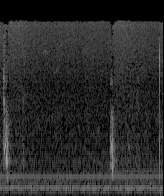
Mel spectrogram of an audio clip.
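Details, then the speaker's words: First-ever bout of hiccups: two brief, soft hiccup sounds about two seconds apart over a steady background hum. "with hiccups."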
